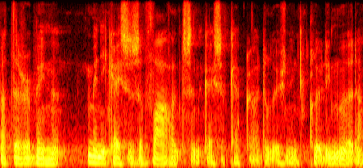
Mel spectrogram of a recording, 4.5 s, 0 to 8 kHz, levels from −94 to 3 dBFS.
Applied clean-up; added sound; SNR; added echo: none; none; none; none.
